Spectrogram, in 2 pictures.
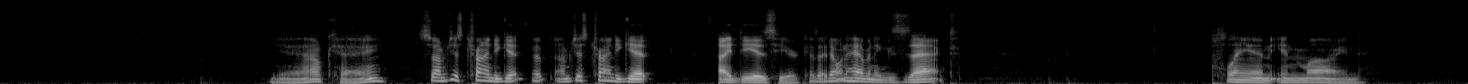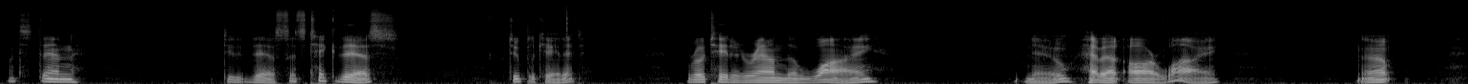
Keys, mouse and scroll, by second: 0.6 right click, 3.2 s, 4.6 right click, 5.4 z, 7.5 s, 9.1 click, 9.4 middle click, 10.5 s, 12.4 click, 12.8 middle click, 13.7 scroll down 3, 14.2 middle click, 15.3 middle click, 16.8 middle click, 19.6 shift+d, 23.7 r, 25.9 r.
